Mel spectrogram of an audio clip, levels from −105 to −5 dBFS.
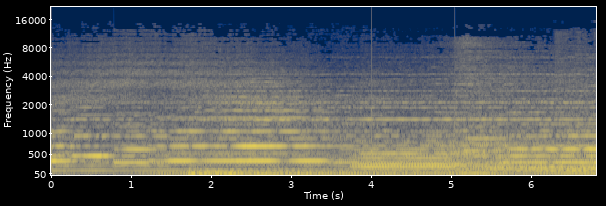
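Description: Three abrupt jumps in the sound occur at 0.78 s, 4.0 s and 5.04 s, with no gap of silence. The likely cause is a dropped buffer (overrun): unread samples were overwritten and the edges spliced, losing about 20 ms at the first two points and about 70 ms at the third.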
